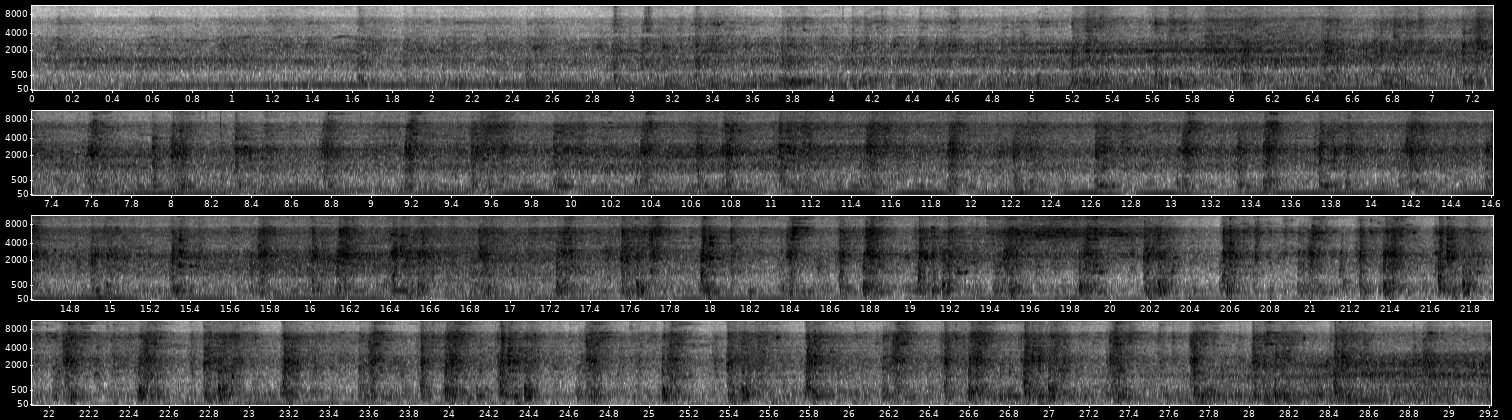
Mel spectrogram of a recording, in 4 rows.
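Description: Sri Lanka Railways Class S14A diesel multiple unit passing close by. The coaches' wheels clatter in a steady clickety-clack over the rail joints, and the diesel power car's engine hums at the start and again near the end as the rear power car goes by.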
